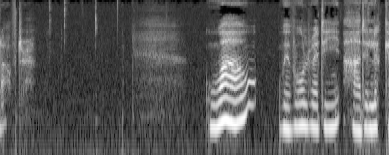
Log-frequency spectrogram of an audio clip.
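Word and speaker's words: Waw: Wow, we've already had a look at, since it's one of these vowel sounds. It can be pronounced as the W in the beginning of the word worry. But, as we said before,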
